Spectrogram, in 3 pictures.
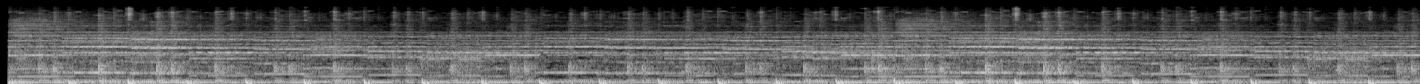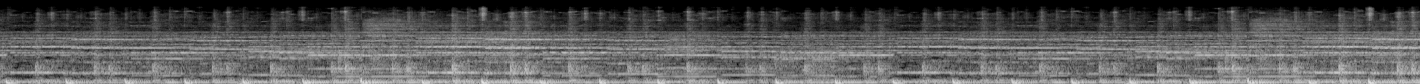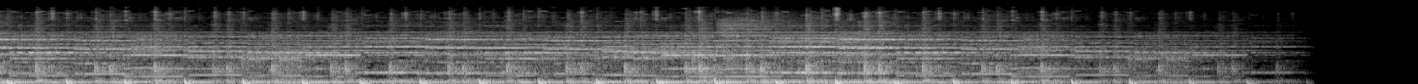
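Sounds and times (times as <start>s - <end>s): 
scary music: 0.1s - 41.4s.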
